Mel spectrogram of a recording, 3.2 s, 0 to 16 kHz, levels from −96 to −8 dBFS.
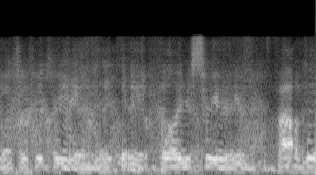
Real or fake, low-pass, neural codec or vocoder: fake; 7.2 kHz; codec, 16 kHz, 1 kbps, FreqCodec, smaller model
